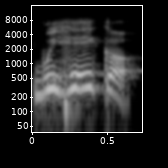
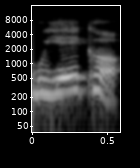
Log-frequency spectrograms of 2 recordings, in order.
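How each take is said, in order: First: The h sound in the middle is pronounced. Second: The h sound in the middle is silent. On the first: "American accent सीखना चाह रहे हैं तो आप इसमें हाँ की आवाज देंगे" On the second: "British accent में इसको पढ़ते हैं विहेक, एच साइलेंट हो जाता है"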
